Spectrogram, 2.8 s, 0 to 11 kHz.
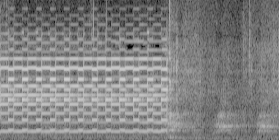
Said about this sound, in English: She said buzzer 5.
